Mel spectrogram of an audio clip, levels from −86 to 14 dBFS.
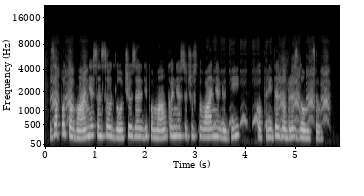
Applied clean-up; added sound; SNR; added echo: none; Animal; 14 dB; none.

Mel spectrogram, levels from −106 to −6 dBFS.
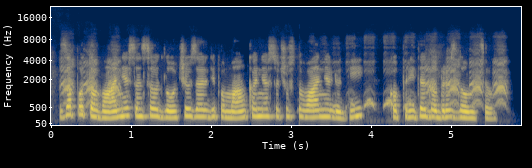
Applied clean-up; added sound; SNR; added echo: neural mask model Resemble Enhance denoiser.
